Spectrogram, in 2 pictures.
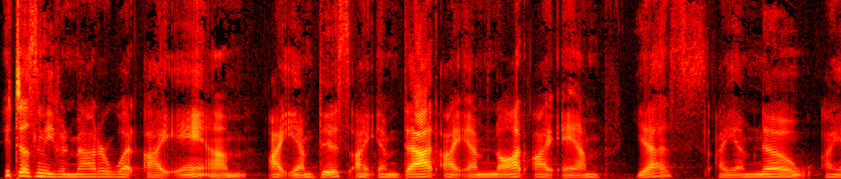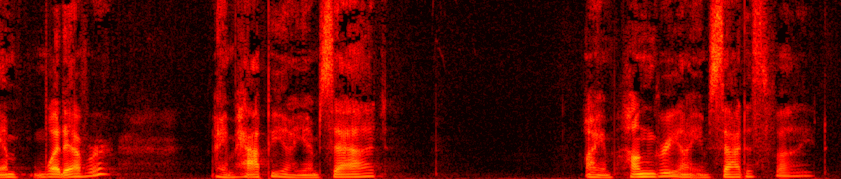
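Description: A woman teaching a guided meditation in a measured, contemplative way, pausing between short phrases and softly trailing off at the ends. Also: low-pitched, gravelly.

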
